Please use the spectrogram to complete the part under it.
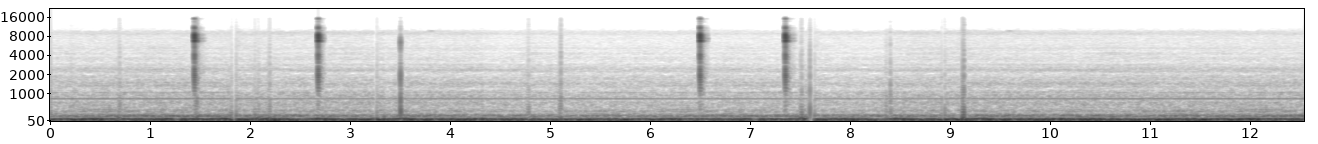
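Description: A steady low engine hum fills an aircraft cabin.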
